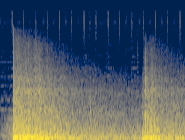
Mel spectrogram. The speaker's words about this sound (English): Explosions could be heard as flares lit up the sky.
